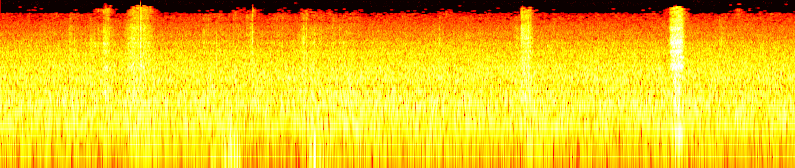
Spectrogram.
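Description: A young woman bites and chews crunchy food close to a microphone.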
